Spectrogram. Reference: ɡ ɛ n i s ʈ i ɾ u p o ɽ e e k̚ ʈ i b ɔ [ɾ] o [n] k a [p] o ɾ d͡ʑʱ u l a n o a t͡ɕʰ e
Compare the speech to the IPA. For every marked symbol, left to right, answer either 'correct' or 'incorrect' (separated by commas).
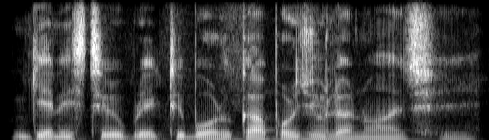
incorrect, incorrect, correct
